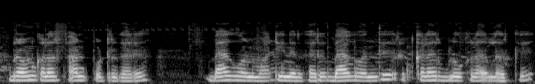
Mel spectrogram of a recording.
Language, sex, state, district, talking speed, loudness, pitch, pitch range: Tamil, male, Tamil Nadu, Namakkal, 155 wpm, -16 LUFS, 180 Hz, 175-190 Hz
